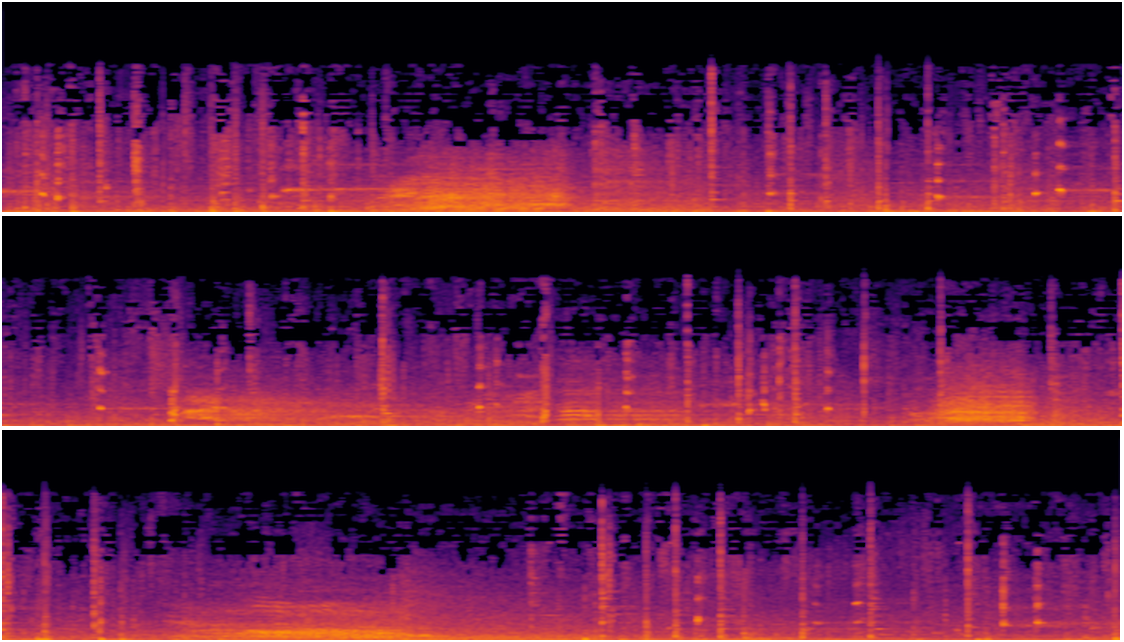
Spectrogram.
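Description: Badminton rallies: rackets hitting the shuttlecock in quick sharp clicks and shoes squeaking on the court, with short bursts of arena crowd noise several times as points are won.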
